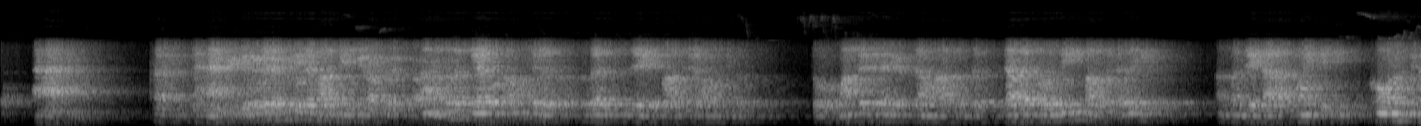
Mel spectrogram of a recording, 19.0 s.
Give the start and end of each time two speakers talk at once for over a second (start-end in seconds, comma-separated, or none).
2.6-3.9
